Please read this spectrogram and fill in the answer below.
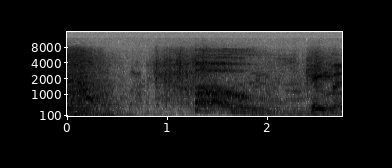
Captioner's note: growling loudly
